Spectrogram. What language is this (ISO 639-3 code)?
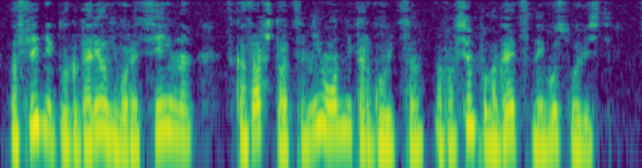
rus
